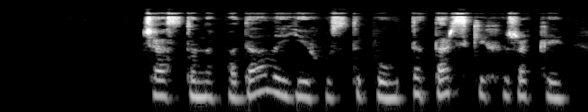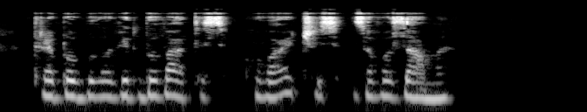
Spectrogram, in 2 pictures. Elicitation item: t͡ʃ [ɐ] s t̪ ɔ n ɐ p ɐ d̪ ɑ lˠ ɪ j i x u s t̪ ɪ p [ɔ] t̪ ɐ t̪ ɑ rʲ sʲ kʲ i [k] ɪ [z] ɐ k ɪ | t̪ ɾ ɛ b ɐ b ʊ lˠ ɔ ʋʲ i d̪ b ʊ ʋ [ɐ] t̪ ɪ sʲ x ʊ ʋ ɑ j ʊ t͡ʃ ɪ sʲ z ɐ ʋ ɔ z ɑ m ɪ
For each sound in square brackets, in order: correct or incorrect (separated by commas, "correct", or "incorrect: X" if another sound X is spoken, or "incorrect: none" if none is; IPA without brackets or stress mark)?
incorrect: ɑ, incorrect: u, incorrect: x, incorrect: ʒ, incorrect: ɑ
